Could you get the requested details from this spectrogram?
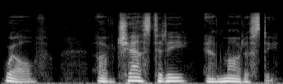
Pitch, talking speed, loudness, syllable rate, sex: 140 Hz, 105 wpm, -15 LUFS, 4.3 syllables/s, male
